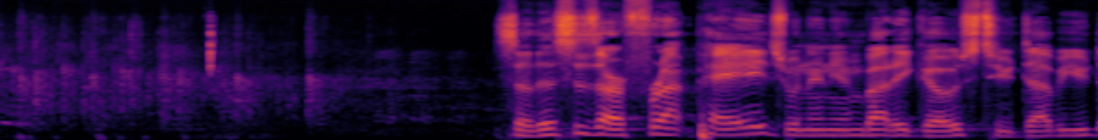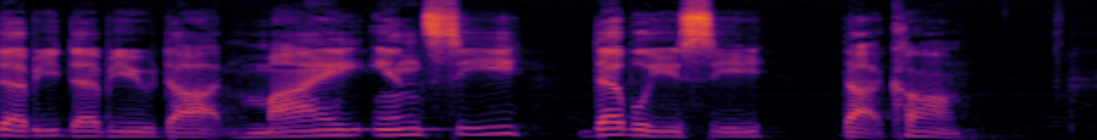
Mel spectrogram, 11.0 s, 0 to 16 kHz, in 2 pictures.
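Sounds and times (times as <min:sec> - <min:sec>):
church audience applauding: 0:00.0 - 0:02.0
speech: 0:02.5 - 0:10.4.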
